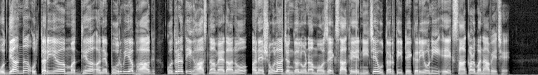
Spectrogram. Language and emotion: Gujarati, neutral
